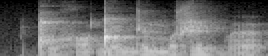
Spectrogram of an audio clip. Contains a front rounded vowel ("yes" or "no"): yes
